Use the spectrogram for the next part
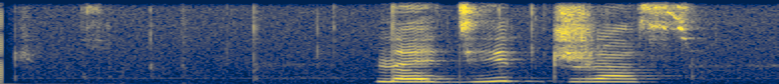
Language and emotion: Russian, neutral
